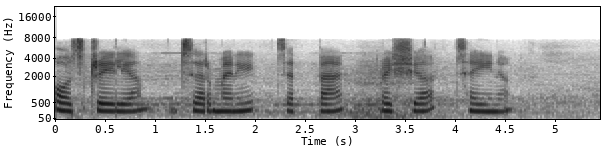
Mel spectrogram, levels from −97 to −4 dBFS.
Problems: constant background noise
